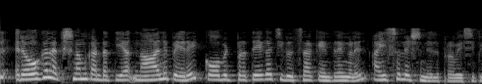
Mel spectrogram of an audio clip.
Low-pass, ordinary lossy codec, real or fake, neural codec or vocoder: 5.4 kHz; AAC, 48 kbps; real; none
